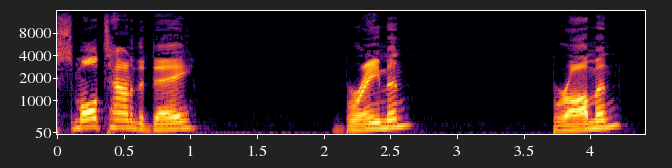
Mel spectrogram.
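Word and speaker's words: Braman: Very familiar with Brahman, I believe is the correct pronunciation, as far as I am aware.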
